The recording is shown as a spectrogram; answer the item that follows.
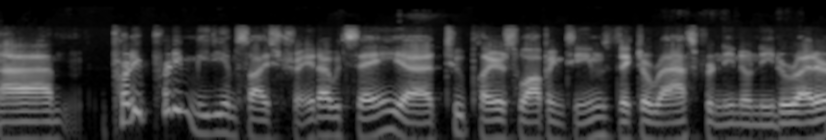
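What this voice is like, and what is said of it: Usual voice. Nothing is said of it.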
